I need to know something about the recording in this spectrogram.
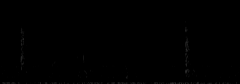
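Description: Near silence: room tone with a few faint clicks, the clearest two about a quarter second in and near the end.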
